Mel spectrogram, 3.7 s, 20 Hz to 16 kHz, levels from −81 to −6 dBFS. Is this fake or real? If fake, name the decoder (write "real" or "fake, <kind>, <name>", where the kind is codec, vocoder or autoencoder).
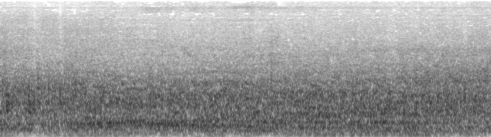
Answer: fake, autoencoder, DAC-VAE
